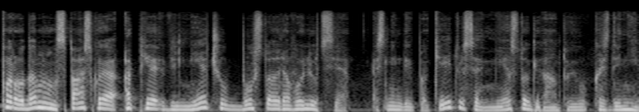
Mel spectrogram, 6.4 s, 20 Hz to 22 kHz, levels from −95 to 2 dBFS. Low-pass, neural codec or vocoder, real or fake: 14.4 kHz; codec, 32 kHz, 1.9 kbps, SNAC; fake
